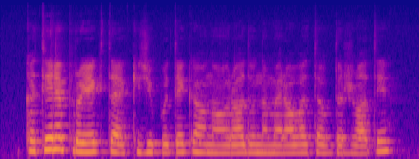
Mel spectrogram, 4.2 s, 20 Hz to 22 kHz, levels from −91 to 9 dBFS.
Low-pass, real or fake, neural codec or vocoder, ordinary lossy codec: 19.8 kHz; real; none; none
